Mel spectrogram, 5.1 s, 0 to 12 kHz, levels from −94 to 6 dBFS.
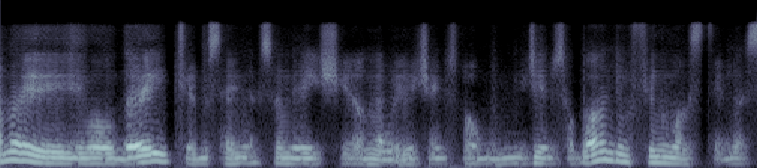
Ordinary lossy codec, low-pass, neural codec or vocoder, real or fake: Opus, 64 kbps; 7.2 kHz; codec, 16 kHz, 0.5 kbps, FreqCodec, smaller model; fake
